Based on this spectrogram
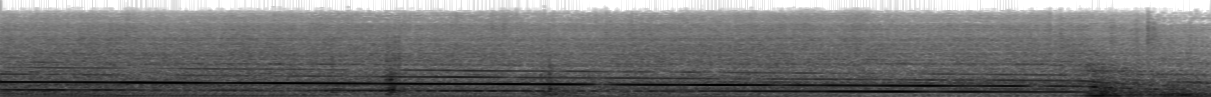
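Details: Large planer from a viewer, previously used off-grid to mill sawmill lumber, cutting dry English walnut (swapped from wet Douglas fir) after rollers set just above table flush: steady motor whine sags slightly under feed, then recovers; cutting smoothly, healthy.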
